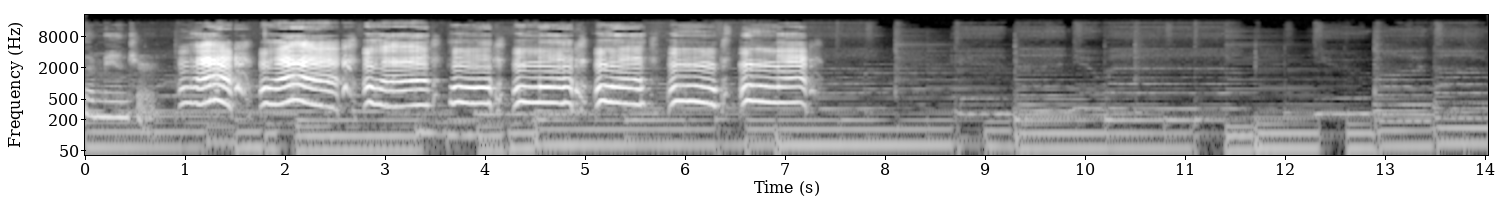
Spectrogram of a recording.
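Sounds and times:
baby crying: 0.9 - 7.4.

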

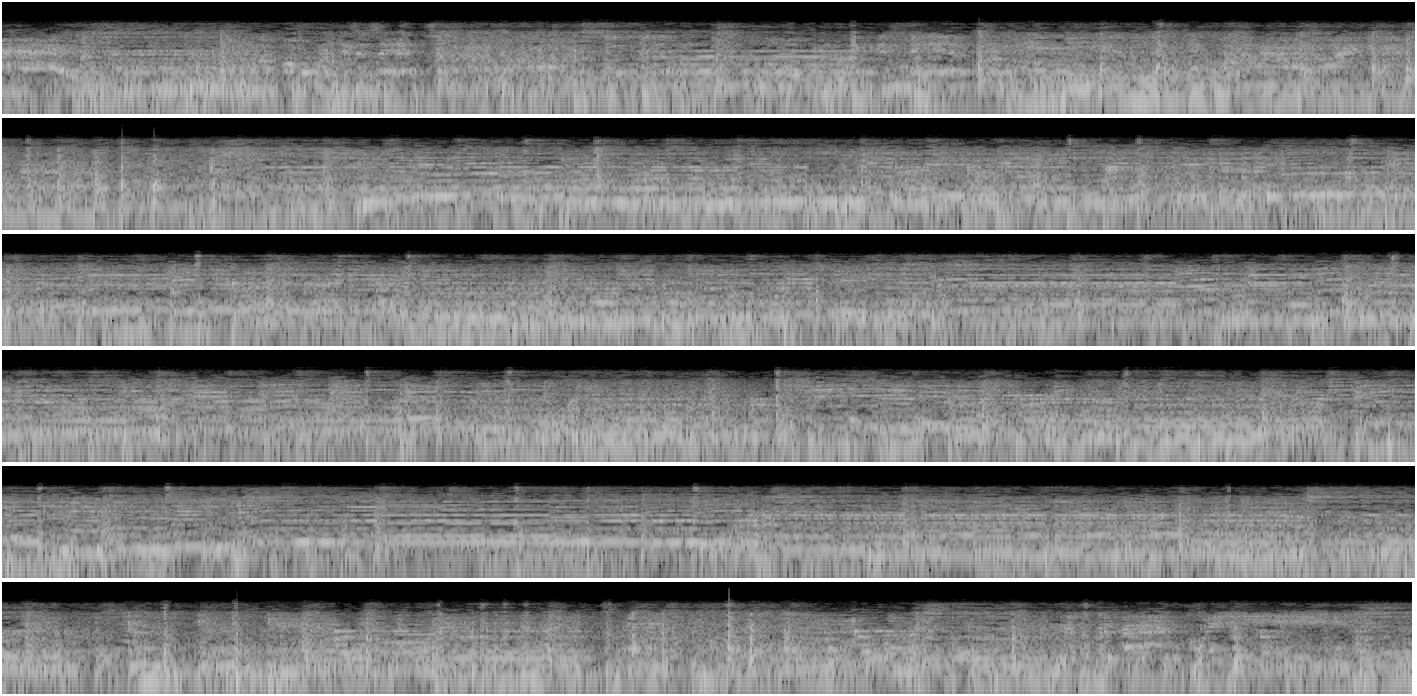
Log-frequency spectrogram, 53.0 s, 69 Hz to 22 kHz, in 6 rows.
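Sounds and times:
drum kit: 0.0 - 52.9
loud electric guitar: 0.0 - 52.9.

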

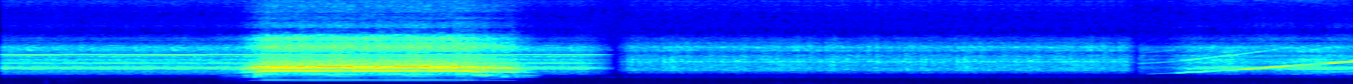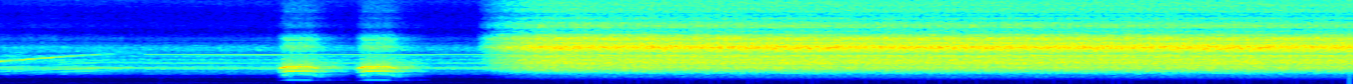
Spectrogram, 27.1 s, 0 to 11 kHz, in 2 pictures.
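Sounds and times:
rising whine: 0.1 - 27.0
steam hiss from small speaker: 1.5 - 27.0
chime steam whistle blast: 2.2 - 6.2, 11.5 - 27.0.

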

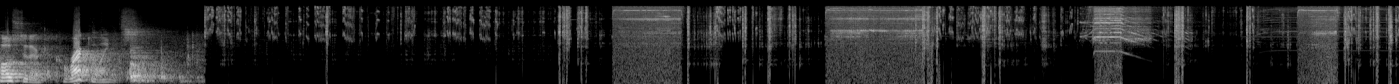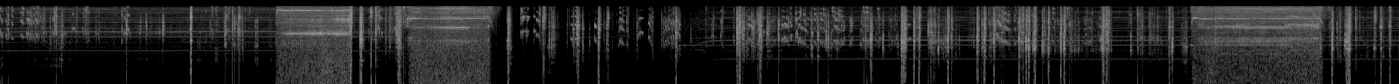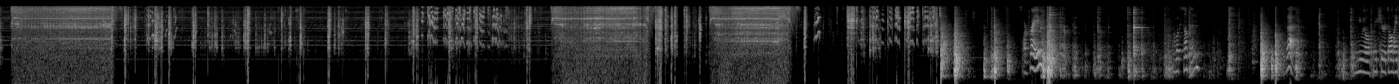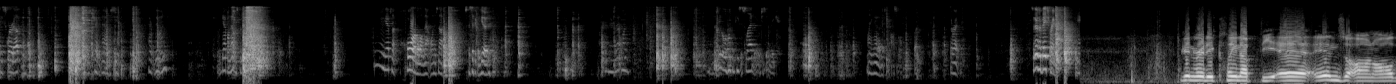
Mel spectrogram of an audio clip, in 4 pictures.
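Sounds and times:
steel pieces clanking and rattling: 2.0 - 6.2, 6.8 - 8.3, 9.2 - 12.6, 18.9 - 26.0, 35.8 - 43.7
band saw cutting steel: 6.1 - 6.9, 8.3 - 9.5, 10.7 - 19.0, 20.3 - 37.3
dog whining and yelping: 49.0 - 49.8.

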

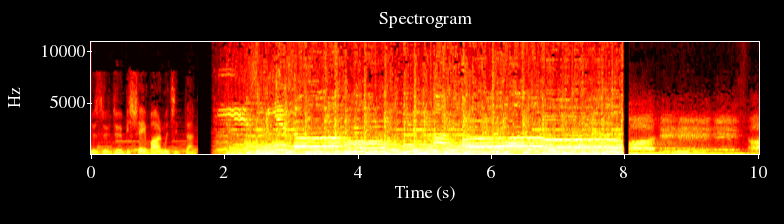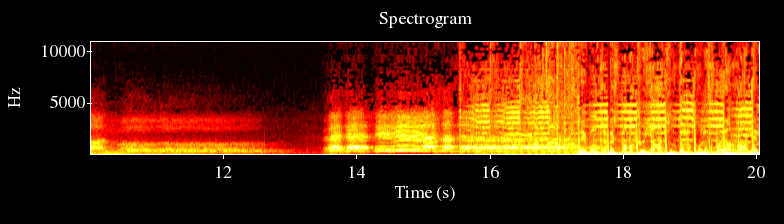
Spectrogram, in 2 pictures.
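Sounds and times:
voices chanting: 13.5 - 17.8.

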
